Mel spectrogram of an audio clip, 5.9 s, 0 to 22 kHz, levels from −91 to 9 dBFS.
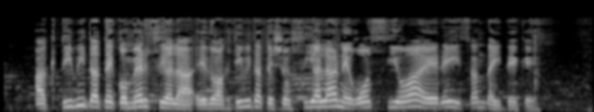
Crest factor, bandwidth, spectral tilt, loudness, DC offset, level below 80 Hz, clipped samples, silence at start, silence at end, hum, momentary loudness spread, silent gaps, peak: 18 dB; 11.5 kHz; -3.5 dB/octave; -22 LUFS; under 0.1%; -66 dBFS; under 0.1%; 0.35 s; 0.55 s; none; 8 LU; none; -4 dBFS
